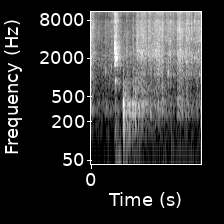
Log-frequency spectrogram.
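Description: A small clear plastic bag of table hardware crinkling as it is handled, with one sharp crackle about half a second in.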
